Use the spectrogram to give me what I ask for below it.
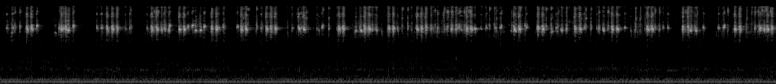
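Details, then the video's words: Crickets kept live, producing rapid high-pitched chirp bursts that follow one another almost without pause, the shrill pulses overlapping from more than one insect over a soft constant low hum. "Live Crickets 60min "Natural Sound""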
